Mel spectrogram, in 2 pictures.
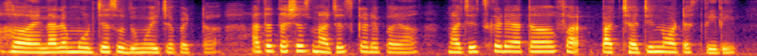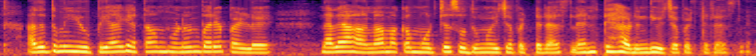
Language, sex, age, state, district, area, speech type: Goan Konkani, female, 18-30, Goa, Ponda, rural, spontaneous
